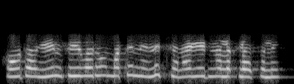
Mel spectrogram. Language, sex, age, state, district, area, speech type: Kannada, female, 18-30, Karnataka, Chamarajanagar, rural, conversation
